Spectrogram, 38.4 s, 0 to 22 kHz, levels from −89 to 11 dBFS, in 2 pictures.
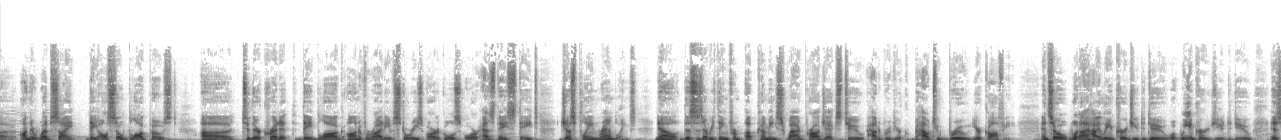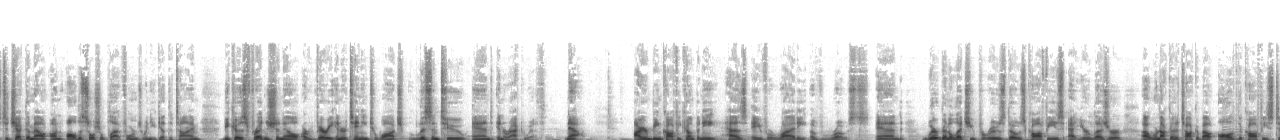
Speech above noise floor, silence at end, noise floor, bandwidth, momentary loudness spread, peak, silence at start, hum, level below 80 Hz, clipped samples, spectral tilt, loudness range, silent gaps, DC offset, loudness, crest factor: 32 dB; 0 s; -50 dBFS; 15.5 kHz; 9 LU; -2 dBFS; 0 s; none; -52 dBFS; under 0.1%; -5 dB/octave; 3 LU; none; under 0.1%; -19 LUFS; 18 dB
